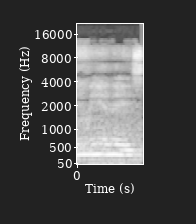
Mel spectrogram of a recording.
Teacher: the Northeast is where they say mayonnaise two syllables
